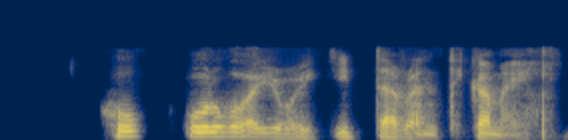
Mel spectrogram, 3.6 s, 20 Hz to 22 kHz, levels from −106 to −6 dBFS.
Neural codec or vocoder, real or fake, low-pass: codec, 16 kHz, 1 kbps, X-Codec, WavLM features, trained on Multilingual LibriSpeech; fake; 5.4 kHz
